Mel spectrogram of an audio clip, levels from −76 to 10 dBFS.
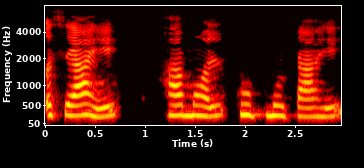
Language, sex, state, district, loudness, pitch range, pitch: Marathi, female, Maharashtra, Pune, -17 LUFS, 230-260 Hz, 250 Hz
